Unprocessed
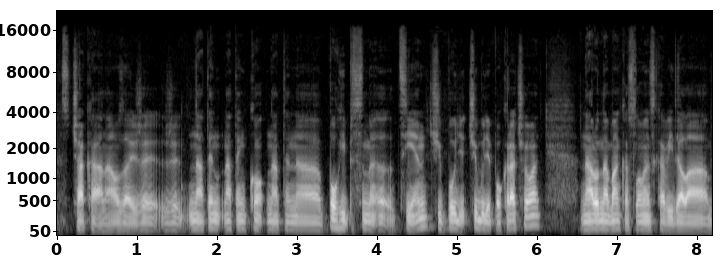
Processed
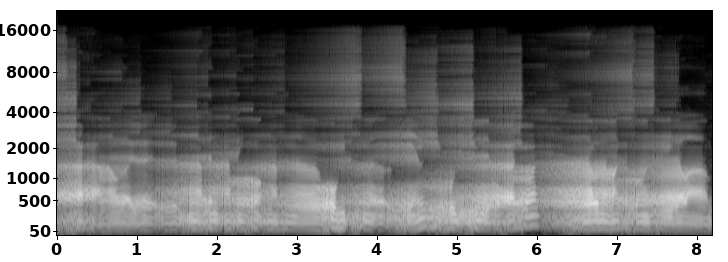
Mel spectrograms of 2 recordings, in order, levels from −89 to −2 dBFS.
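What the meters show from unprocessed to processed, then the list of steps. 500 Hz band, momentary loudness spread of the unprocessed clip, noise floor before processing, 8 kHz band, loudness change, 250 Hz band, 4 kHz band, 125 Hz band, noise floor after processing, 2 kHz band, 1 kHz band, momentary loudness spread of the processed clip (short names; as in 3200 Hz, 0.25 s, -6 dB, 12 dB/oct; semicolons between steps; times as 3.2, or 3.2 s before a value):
+2.5 dB, 8 LU, -52 dBFS, +5.0 dB, +2.0 dB, +0.5 dB, +4.5 dB, 0.0 dB, -29 dBFS, +4.0 dB, +2.5 dB, 7 LU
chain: spectral swells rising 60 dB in 2.20 s; gain -2.5 dB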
